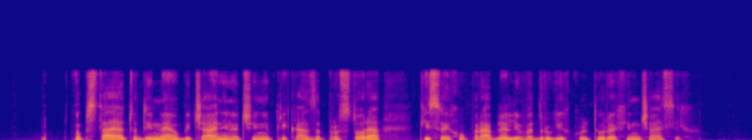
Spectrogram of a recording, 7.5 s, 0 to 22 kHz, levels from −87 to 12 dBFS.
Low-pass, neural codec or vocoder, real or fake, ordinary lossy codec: 10.8 kHz; codec, 24 kHz, 3 kbps, HILCodec; fake; none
